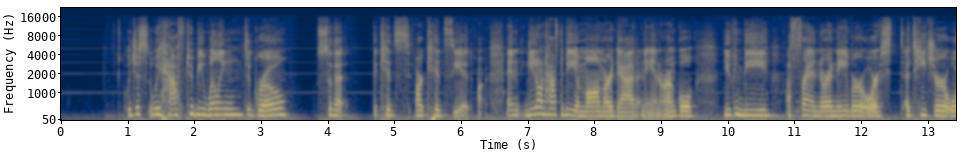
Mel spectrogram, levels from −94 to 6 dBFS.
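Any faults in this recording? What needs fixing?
A faint, steady whine of fixed pitch sits under the speech for the whole clip, roughly 45 dB below it, built on a 1 kHz fundamental with its strongest component at the 5 kHz harmonic. This is USB whine: the USB bus pulls current in 1 ms frames, and that 1 kHz pulsing leaks into the audio path through shared power or ground, producing a comb of harmonics rather than a single pure tone. Prevent it by powering the interface from a clean supply and breaking the ground loop, for example with an isolated USB hub or isolator.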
